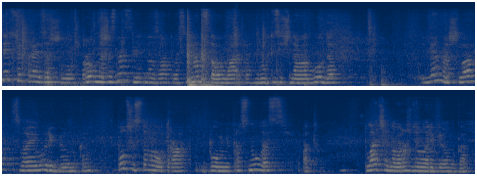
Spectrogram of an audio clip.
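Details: Adult woman speaking; typical adult speech.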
